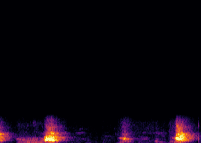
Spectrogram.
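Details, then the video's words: Indoor Samoyed barking at the TV, two strong barks and a softer one between, overlapping a short burst of television speech at the start. "Samoyed Barking at TV"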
